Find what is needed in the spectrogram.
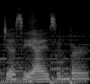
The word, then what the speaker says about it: Jesse Eisenberg: Jesse Eisenberg? – Yeah.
